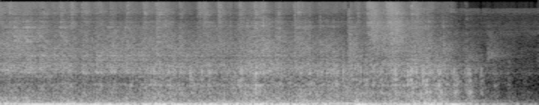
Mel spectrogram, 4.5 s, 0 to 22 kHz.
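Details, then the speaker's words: 1979 Porsche 924 with battery put in, fuel pump heard running: uneven low churning from the starter for about four seconds, dies without the engine picking up; cranks but won't start, owner suspects out of gas. "yep so whatever is going on it's just uh like maybe it's out of gas"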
